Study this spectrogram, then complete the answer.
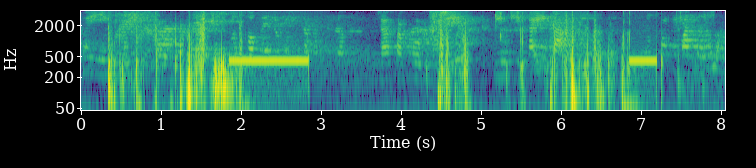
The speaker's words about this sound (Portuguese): Já fiz. Tô chamando, tô chamando.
